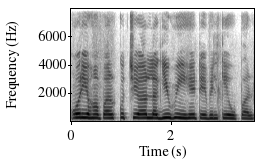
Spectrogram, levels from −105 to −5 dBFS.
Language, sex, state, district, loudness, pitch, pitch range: Hindi, female, Madhya Pradesh, Bhopal, -14 LUFS, 255 Hz, 240-265 Hz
